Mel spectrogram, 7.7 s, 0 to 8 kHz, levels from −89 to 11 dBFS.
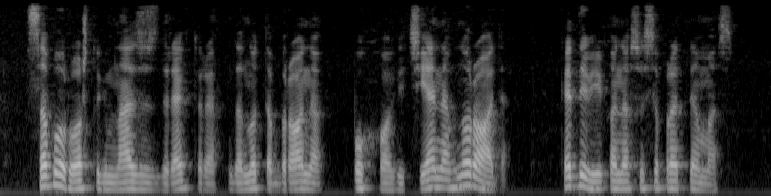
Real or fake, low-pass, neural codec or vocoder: real; 7.2 kHz; none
